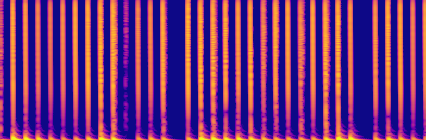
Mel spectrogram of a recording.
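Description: Electronic drum loop of sharp clicky hits, about eight a second with two short breaks, each hit carrying a short sub-bass sine tone from the SLAP plugin's subharmonic synth, playing through its transient shaper.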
